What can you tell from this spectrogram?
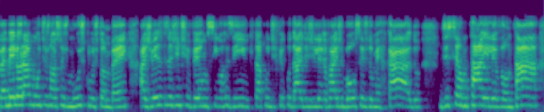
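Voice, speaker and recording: A woman's high-pitched, raised and projected voice, monotone and flat, at a fairly quick pace with hardly any pauses, over noticeable background noise. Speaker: product distributor presenter. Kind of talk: sales pitch. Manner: fast.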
